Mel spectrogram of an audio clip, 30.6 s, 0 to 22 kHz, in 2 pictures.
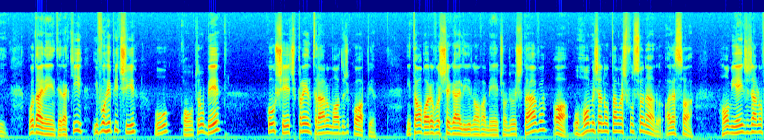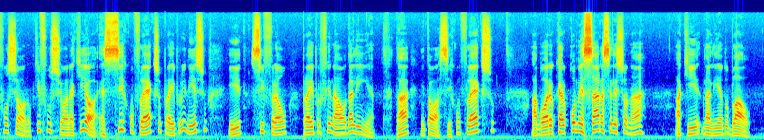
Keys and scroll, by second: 0.8 Return, 3.9 ctrl+b, 4.5 [, 7.4 Up, 7.6 Up, 7.8-8.8 Up, 10.2 Home, 11.2 Down, 11.6 Up, 12.9 Home, 13.3 Home, 14.0 Home, 14.4 End, 14.6 Home, 15.5 End, 15.9 Home, 20.1 typing, 28.3 Down.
